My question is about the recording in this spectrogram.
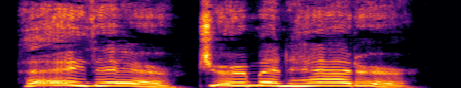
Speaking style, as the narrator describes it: bawling at the top of his voice

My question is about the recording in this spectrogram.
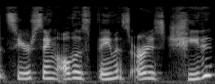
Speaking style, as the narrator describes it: She cried out

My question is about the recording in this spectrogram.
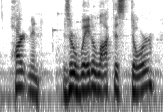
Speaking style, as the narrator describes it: yelled

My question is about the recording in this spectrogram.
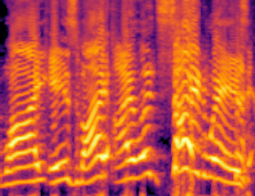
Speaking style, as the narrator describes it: Knuckles screams out

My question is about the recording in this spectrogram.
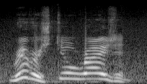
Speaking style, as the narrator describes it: cried

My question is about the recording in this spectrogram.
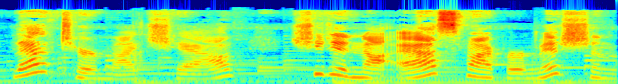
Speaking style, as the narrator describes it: laughed Mrs

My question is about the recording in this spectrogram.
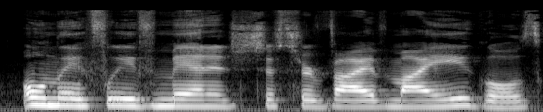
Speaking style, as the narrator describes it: Count Olaf said with a growl

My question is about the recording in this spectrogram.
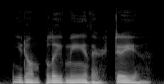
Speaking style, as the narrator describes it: It took her mother a full 90 seconds to murmur an answer

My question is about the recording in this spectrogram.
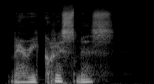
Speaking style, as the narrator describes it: whispered

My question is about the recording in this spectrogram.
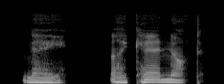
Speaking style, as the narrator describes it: moaned Dick

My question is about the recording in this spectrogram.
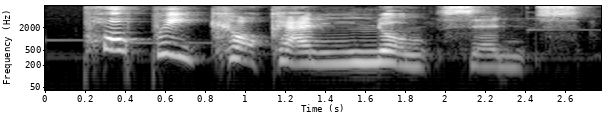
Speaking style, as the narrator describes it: roared the White Pirate

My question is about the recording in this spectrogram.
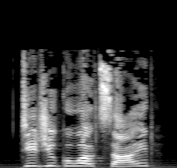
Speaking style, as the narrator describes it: shouted

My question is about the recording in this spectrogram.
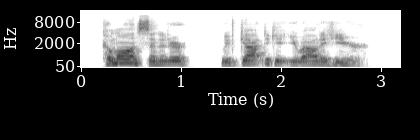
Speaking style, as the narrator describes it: he said urgently

